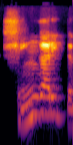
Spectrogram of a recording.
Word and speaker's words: 殿: まあ、ここでね、日本語はとても難しい言葉、しんがりってね、なかなか使わないし聞かないんですが、これはね、兵法、ね、戦いの方法の言葉なんですね。兵法で、しんがりってね、漢字で書くとね、殿様の殿って書くそうなんですね。自分も初めて知った。殿様の殿と書いて、しんがりと読むんですが、この人たち何をする人たちなのか、それは戦争、争い、戦をしている中で、この争いはもうね、勝ち目がない。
